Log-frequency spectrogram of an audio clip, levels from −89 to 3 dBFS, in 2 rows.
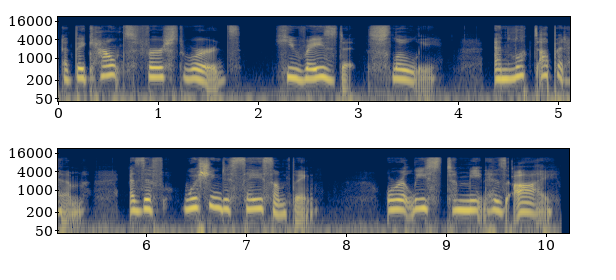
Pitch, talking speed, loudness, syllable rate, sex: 230 Hz, 160 wpm, -18 LUFS, 4.2 syllables/s, female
